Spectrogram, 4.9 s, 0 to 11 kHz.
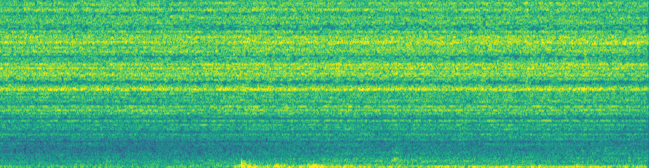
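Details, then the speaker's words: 2004 Lexus RX 330, no start: compressed air fed through the spark plug hole makes a sharp hiss with faint gurgling as it leaks into the cooling system at the radiator neck; combustion leak from blown head gasket, likely warped head, intake manifold not ruled out. "so the air escaping into the combustion chamber of course there's two two scenario here you can hear the bubbles"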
